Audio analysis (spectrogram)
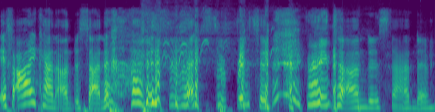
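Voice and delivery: amused, incredulous quote; laughing disbelief. Retold or imitated. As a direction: retell your bafflement through laughs. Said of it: "So I was like".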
